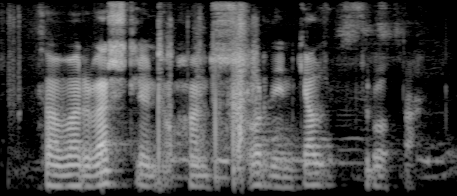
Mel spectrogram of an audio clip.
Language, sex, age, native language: Icelandic, male, 13, Icelandic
